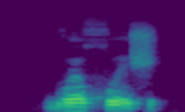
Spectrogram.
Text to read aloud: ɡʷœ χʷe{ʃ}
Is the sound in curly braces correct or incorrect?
correct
